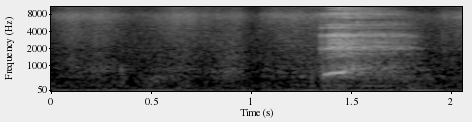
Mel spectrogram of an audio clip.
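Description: A woman's short breathy gasp of laughter about one and a half seconds in, after a quiet pause.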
